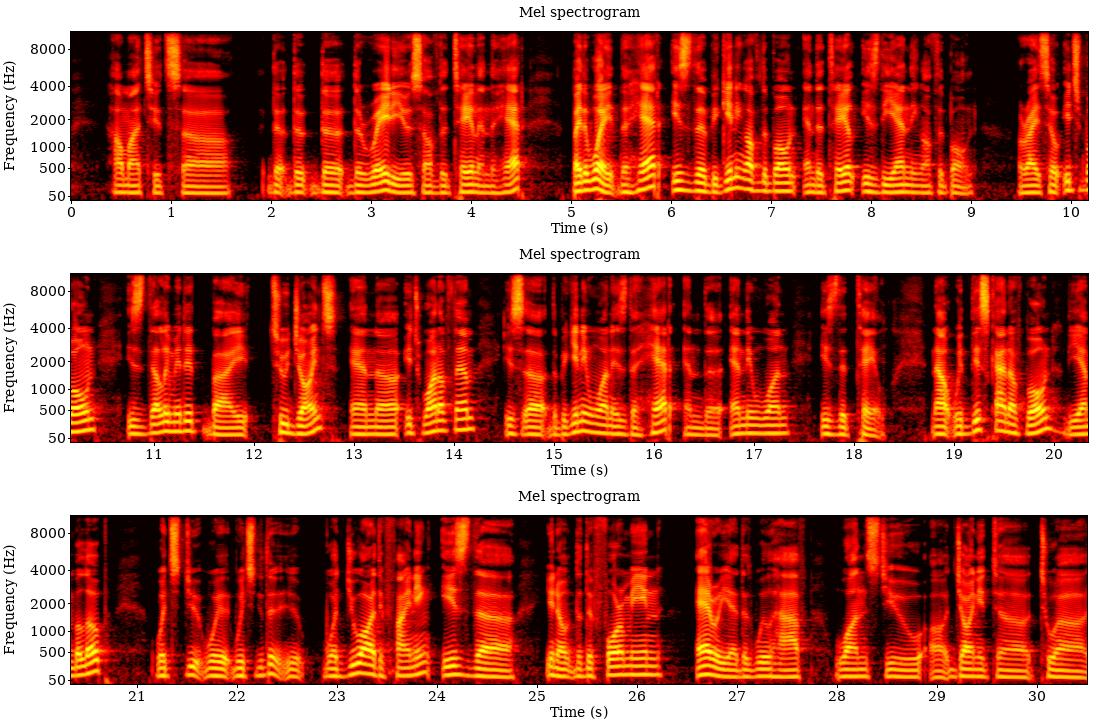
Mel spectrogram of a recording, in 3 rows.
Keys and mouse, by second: 2.7 click, 19.2 click.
